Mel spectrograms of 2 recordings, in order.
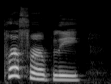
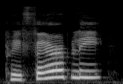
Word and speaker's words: preferably: تلفظ درست preferably استرس روی سیلاب اوله و در تلفظ غلط preferably استرس روی سیلاب دومه پس درستش میشه preferably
